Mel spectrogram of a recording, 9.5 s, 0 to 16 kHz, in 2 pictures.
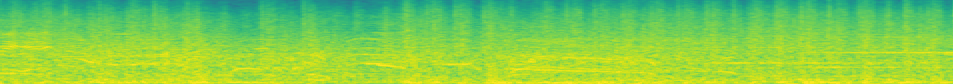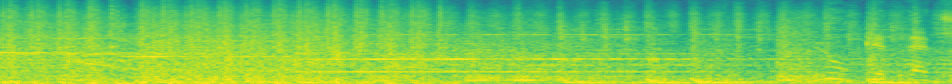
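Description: Dense, loud gunfire rattles nonstop in a firefight in the video game Max Payne 3, rapid automatic bursts layered with sharp shots and whizzing bullets, while voices shout over the din.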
